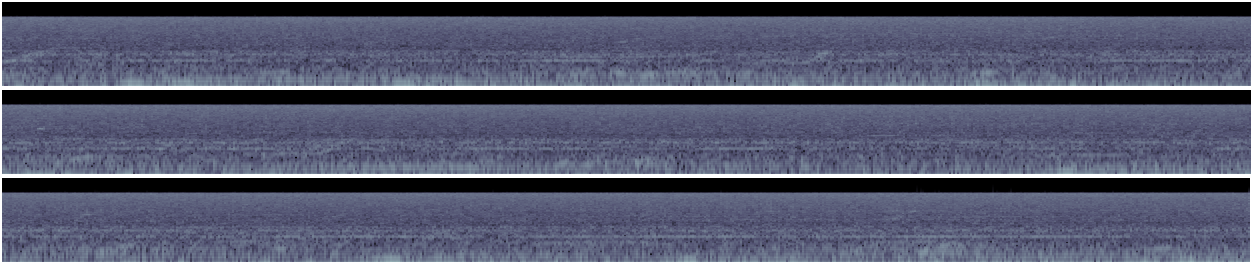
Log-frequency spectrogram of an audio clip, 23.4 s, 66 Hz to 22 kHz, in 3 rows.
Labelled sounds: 0.3	0.6	humpback whale, 0.86 to 0.96 kHz

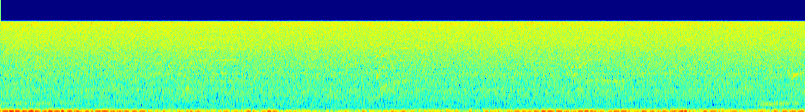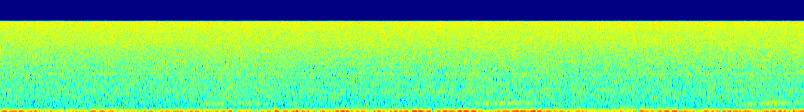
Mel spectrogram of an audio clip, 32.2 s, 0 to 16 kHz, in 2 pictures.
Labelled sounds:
15.8	16.2	humpback whale, 1.1 to 1.4 kHz

